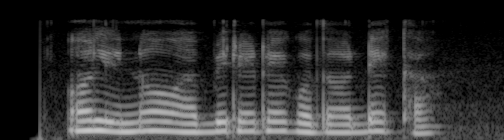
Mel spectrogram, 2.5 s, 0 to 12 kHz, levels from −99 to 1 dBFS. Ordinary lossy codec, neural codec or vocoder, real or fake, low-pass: none; none; real; 7.2 kHz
